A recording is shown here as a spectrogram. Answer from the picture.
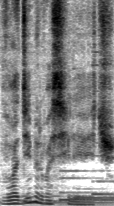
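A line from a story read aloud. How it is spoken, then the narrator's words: Muffled, calling voice. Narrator (Russian): глухо проговорила Евлампия, как бы отзывая его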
